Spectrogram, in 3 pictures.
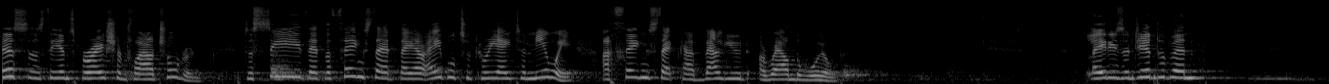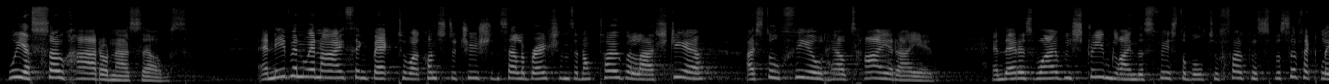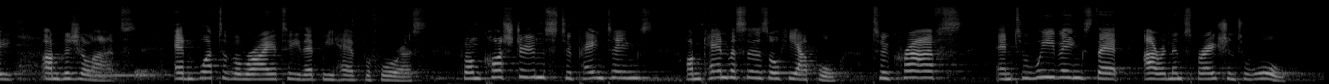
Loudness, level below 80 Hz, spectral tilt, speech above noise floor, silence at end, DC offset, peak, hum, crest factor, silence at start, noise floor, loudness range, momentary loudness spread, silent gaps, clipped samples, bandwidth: -37 LUFS; -76 dBFS; -3 dB/octave; 30 dB; 0.25 s; under 0.1%; -18 dBFS; none; 22 dB; 0 s; -68 dBFS; 3 LU; 10 LU; none; under 0.1%; 16 kHz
